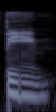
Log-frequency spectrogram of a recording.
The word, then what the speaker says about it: Bingham: Maul, otherwise the honorable Mary Bingham pronounced Beam of the neighboring estate,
